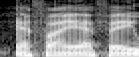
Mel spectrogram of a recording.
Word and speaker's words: FIFA: ever in Brazilian football history yeah FIFA it's FIFA is how you say it okay thank you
